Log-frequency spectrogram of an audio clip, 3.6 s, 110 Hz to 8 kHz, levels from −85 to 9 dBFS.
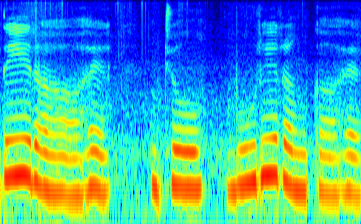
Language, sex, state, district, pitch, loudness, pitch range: Hindi, female, Punjab, Fazilka, 220 Hz, -12 LUFS, 205-245 Hz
